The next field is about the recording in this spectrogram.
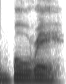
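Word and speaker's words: בורא: In order to get creator, you change the pronunciation to boray.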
